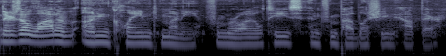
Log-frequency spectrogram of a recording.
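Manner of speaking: very quiet, hushed, secretive half-whisper. Speaking in a conversation, afraid certain people will overhear, half-whispering. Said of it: "Why are you whispering?".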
